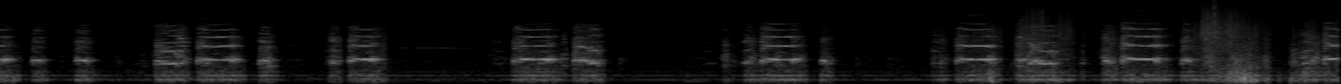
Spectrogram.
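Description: Short pitched bird calls in quick clusters of two or three, coming back about every second or so, with a rougher, noisier call near the end. A steady low hum runs underneath.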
